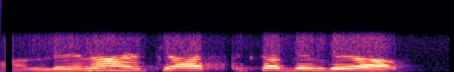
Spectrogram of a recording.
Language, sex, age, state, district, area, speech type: Hindi, male, 30-45, Uttar Pradesh, Mau, urban, conversation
